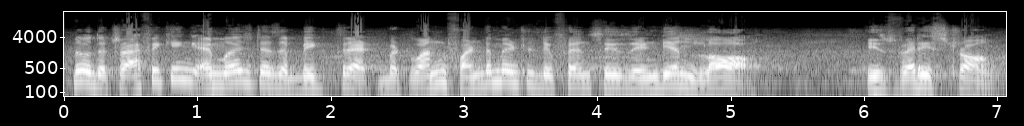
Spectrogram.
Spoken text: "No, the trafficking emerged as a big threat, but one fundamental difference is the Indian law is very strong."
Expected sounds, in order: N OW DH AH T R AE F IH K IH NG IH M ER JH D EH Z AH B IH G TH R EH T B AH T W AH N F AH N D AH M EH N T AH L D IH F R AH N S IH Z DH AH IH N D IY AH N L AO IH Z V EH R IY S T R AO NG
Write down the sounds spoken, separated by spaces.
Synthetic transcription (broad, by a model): N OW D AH T R AE F IH K IH NG IH M ER JH D EH Z AH B IH G T R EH T B AH T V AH N F AH N D AH M EH N T AH L D IH F R AH N S IH Z IH N D IY AH N L AO IH Z V EH R IY S T R AO NG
